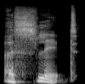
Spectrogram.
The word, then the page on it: a slit: British English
